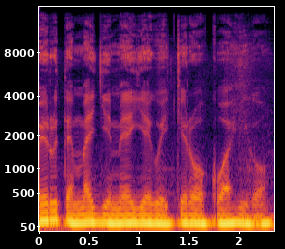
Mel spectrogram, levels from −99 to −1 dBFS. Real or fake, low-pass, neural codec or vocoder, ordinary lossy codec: real; 14.4 kHz; none; none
